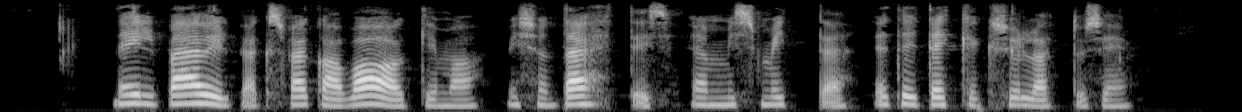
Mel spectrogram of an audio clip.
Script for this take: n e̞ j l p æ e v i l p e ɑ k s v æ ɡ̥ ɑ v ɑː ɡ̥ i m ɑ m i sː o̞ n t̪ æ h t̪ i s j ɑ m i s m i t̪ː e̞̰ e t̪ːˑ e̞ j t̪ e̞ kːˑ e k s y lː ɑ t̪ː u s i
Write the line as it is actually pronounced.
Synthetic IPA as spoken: n e̞ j l p æ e v i l p e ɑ k s v æ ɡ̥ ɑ v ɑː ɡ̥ i m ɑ m i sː o̞ n t̪ æ h t̪ i s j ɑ m i s m i t̪ː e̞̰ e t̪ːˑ e̞ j t̪ e̞ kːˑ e k s y lː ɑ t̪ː u s i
